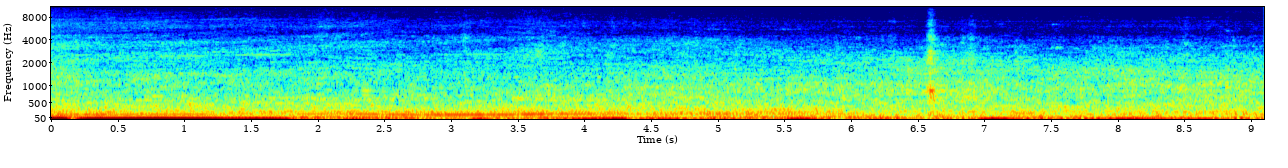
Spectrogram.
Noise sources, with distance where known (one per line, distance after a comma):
engine of unclear size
